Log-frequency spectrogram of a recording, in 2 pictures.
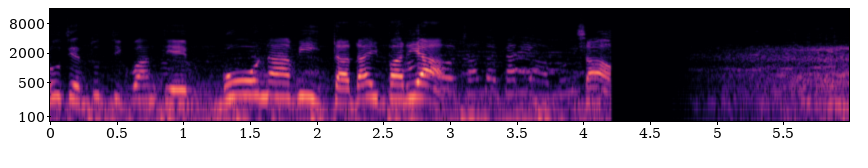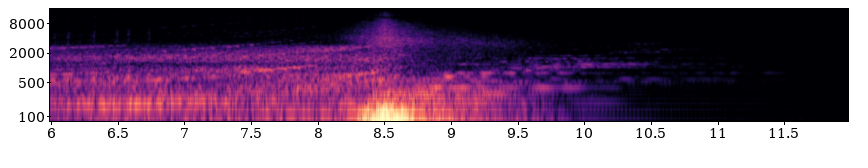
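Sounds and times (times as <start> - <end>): whooshing riser effect: 4.7 - 10.1.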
